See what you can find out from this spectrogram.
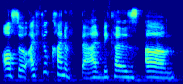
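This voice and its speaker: A woman's voice: mid-range voice, unhurried, a bit bright. A woman chatting casually and earnestly as a guest on a livestream, over dull, lo-fi call audio. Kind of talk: casual chat.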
